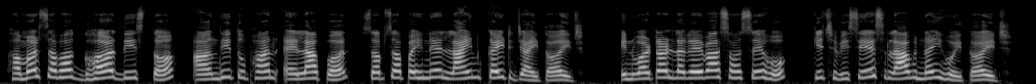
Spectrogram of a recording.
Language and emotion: Maithili, neutral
